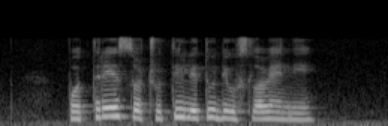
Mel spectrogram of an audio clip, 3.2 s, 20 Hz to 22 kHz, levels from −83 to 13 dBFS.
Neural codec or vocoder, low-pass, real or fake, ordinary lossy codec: none; 7.2 kHz; real; none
